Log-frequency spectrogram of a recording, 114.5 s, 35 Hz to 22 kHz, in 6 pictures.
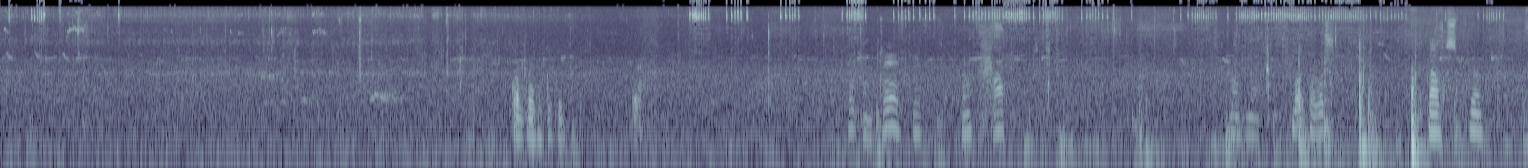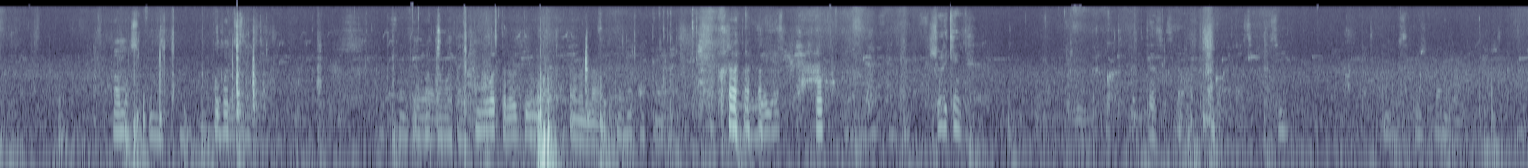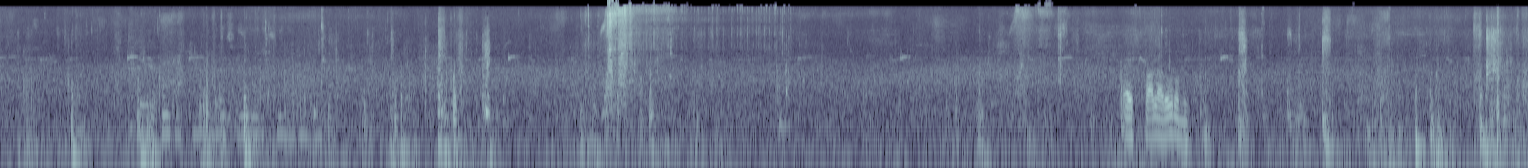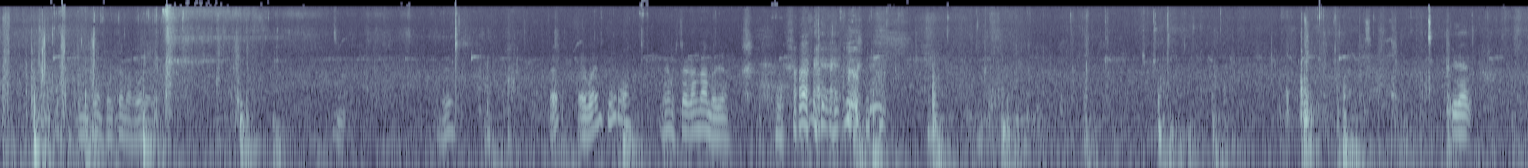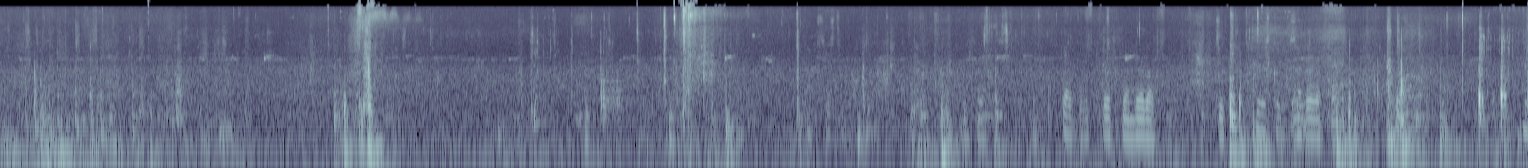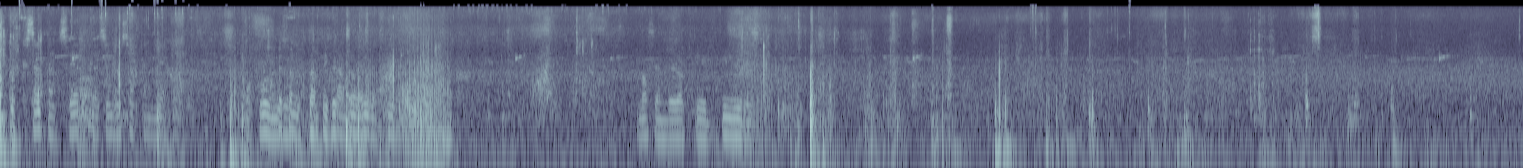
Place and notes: El Cajas national park, Llaviucu Lake.
Returning from the river west from the lake, I met a family of fishermen which were staying at the dock for the night.
Recorded with TASCAM DR100 built-in mics and a homemade windshield.
4 September, 18:30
